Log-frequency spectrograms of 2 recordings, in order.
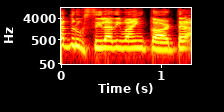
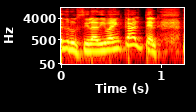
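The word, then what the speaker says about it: Dreuxilla Divine Carter: Bienvenidos a un episodio más de Muriendo de Bella con esta, la más perra de todas, la Druxilla Divine Carter.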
